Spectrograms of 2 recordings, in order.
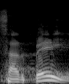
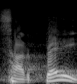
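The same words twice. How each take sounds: The two takes are said the same way.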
